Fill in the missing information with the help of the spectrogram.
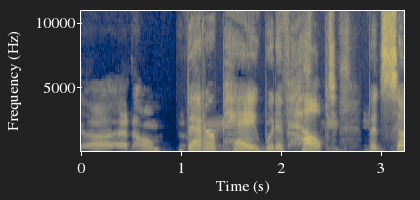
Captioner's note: voice-over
